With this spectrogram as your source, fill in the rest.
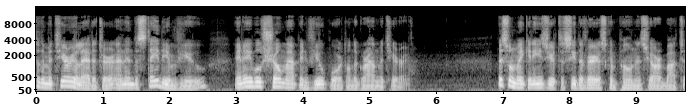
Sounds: speech

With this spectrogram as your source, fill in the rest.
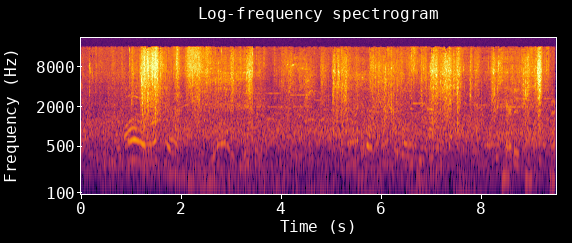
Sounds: speech

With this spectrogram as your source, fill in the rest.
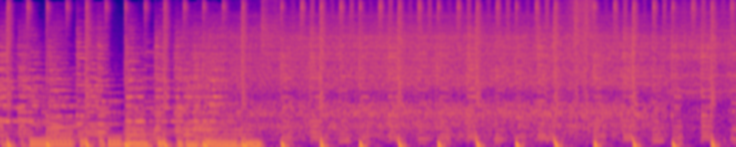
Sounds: music

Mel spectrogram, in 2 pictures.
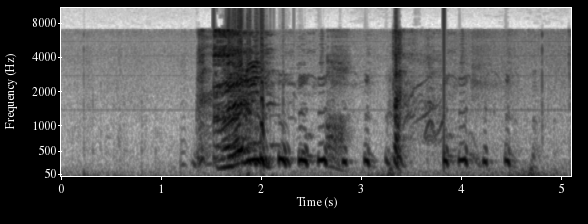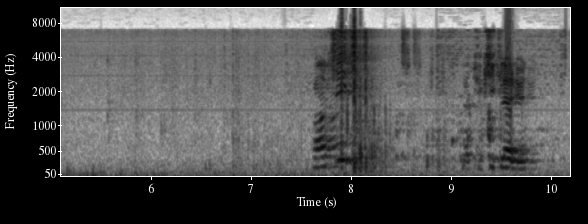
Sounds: speech

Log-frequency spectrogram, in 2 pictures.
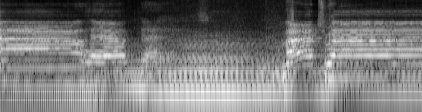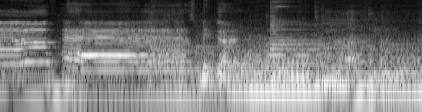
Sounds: music

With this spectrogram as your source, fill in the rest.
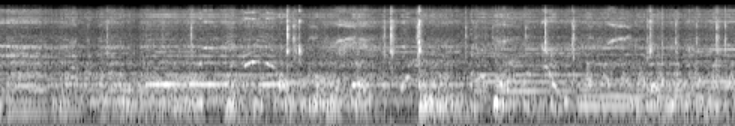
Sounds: television

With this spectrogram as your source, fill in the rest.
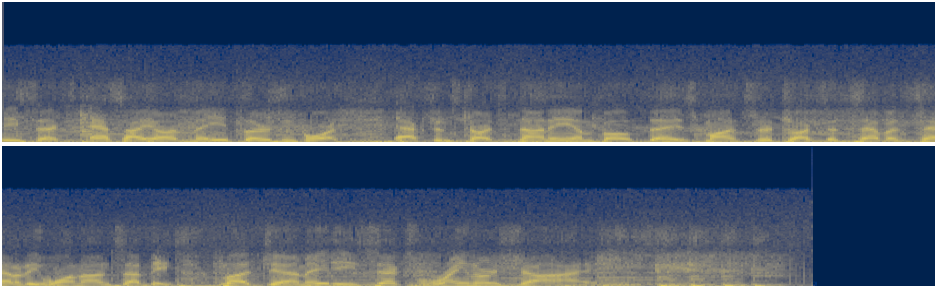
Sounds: speech, music

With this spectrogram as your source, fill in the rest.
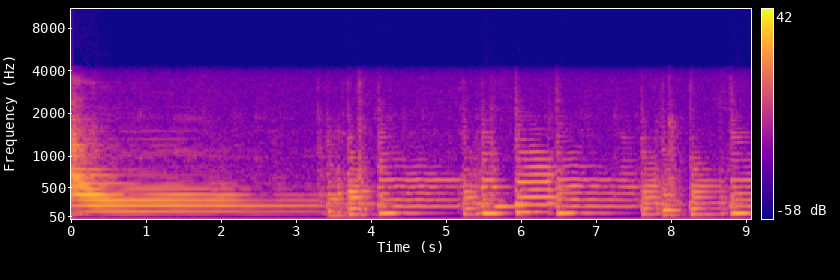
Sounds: music, musical instrument, bowed string instrument, double bass, playing double bass

